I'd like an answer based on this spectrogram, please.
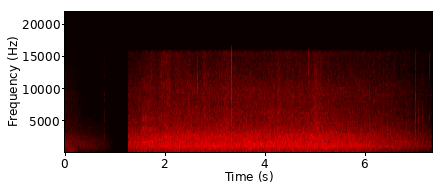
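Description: Wood campfire burning under a hanging pot: a steady rushing hiss with a few faint crackles, cutting in abruptly about a second in and fading near the end.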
